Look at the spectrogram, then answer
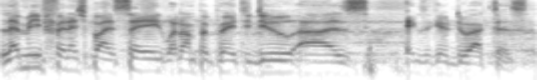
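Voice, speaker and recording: A man from Senegal, an executive director, giving a formal conference speech in a deliberate, measured way, listing his points one by one. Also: medium pitch, background noise. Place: conference hall.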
